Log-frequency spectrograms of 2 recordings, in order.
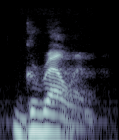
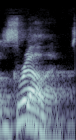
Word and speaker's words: ghrelin: Ghrelin. – Spell it. – Ghrelin. – There's a silent H. – Ghrelin. Yeah, the H is silent.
